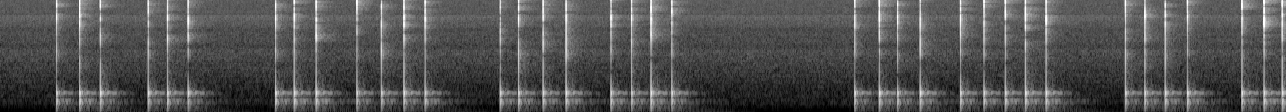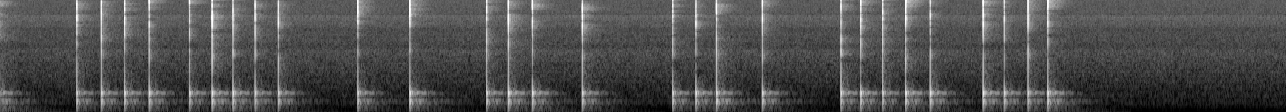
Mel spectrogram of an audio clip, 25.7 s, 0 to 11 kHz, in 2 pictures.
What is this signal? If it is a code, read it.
Tap code, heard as knocks on a wall, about 5 knocks a second, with room echo. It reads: NOT USUALLY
